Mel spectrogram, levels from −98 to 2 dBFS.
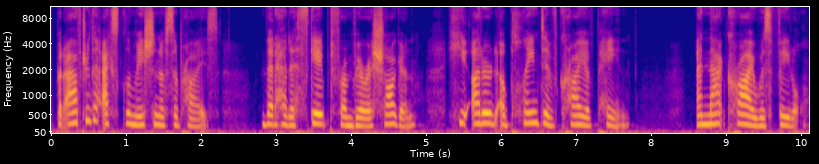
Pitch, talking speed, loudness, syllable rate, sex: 235 Hz, 135 wpm, -21 LUFS, 4.8 syllables/s, female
